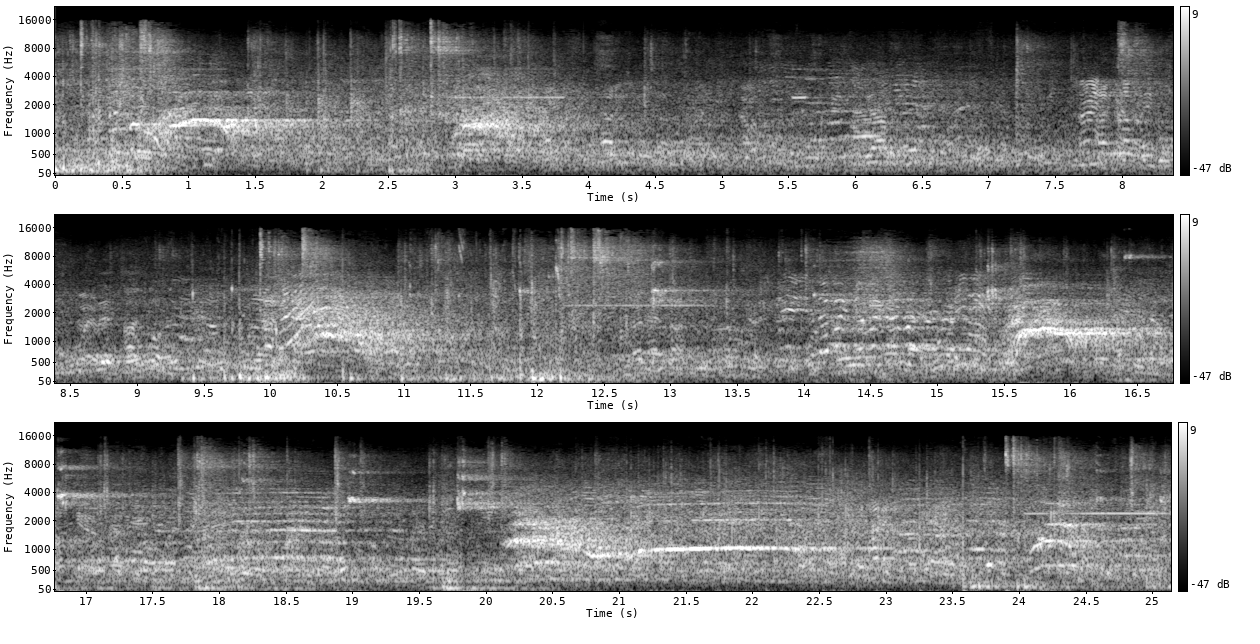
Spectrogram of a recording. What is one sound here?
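Fencers' shoes squeak sharply on the floor.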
